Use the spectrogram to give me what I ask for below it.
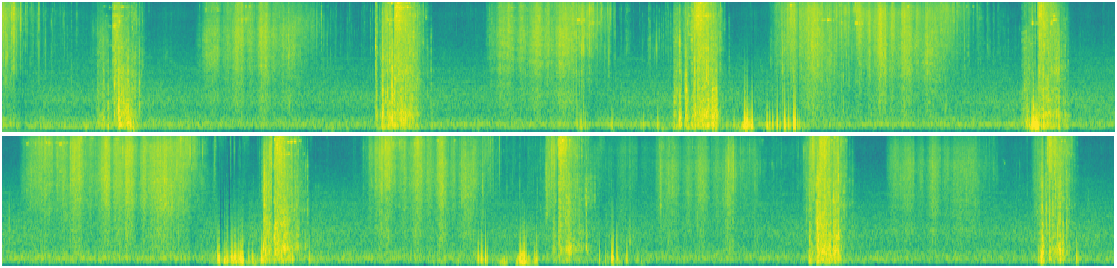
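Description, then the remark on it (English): A shattered glass tabletop being scooped into a paper bag: repeated sharp crunching, clinking bursts of shards every few seconds, with scraping and rustling in between, fairly loud, no voices. “That was a shattered glass tabletop being scooped into a paper bag.”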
